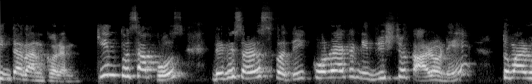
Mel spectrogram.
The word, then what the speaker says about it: সরস্বতী: যেমন আমি যদি হচ্ছে কি যে আচ্ছা, একজন বললো আচ্ছা, বাংলা উচ্চারণ করতে গেলে সরস্বতী হয়, আবার আমার কেন জানি উচ্চারণটা বাংলাটা ইউজুয়ালি আসে না মুখ দিয়ে, ইংলিশটা বের হয়ে যায়, ওটার উচ্চারণটা সরস্বতী।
